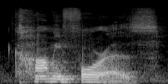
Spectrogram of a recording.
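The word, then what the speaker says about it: Commiphora: and years and years i said it the other way and i'm not going to anymore because it's camifora say it with me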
